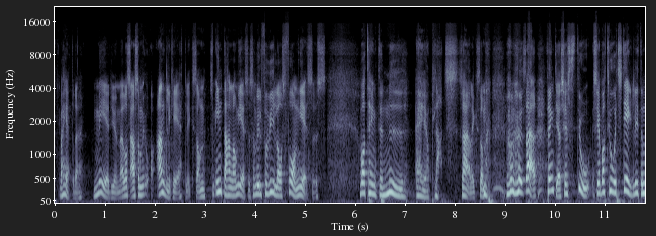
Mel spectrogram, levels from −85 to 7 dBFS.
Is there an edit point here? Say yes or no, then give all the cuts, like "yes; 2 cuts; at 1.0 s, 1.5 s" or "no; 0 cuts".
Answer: yes; 3 cuts; at 1.5 s, 6.1 s, 7.5 s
